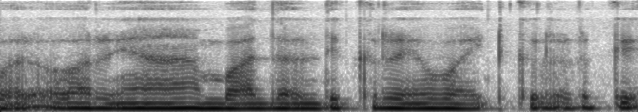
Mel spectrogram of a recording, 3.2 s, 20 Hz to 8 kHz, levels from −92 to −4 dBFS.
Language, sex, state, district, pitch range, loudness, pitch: Hindi, male, Himachal Pradesh, Shimla, 125-130 Hz, -13 LUFS, 130 Hz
